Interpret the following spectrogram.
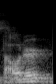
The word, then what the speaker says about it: Tour: Então é simplesmente eu aportuguesei a palavra, mas saibam que a pronúncia correta não é Tourer, e sim Tour, Versys X300 Tour.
